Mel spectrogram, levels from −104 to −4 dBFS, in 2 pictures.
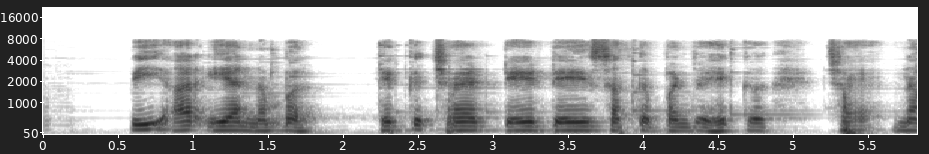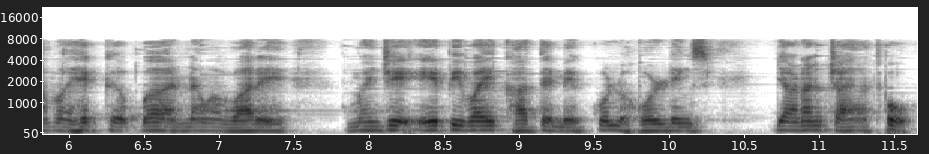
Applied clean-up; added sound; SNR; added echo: neural mask model DeepFilterNet 3.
